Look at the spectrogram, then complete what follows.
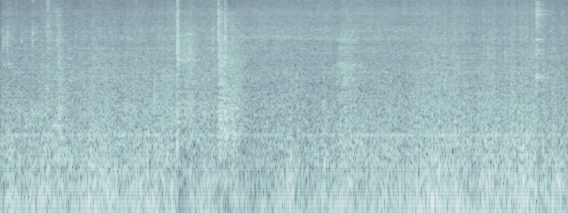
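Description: Saucepan of water at a rolling boil on a gas stove, a steady bubbling hiss, with a few sharp metal clinks as the lid is lifted off and salt is spooned in.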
